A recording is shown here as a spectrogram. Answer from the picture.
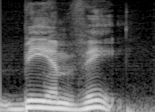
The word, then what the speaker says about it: BMW: The last letter isn't pronounced like a W. They pronounce it BMV.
